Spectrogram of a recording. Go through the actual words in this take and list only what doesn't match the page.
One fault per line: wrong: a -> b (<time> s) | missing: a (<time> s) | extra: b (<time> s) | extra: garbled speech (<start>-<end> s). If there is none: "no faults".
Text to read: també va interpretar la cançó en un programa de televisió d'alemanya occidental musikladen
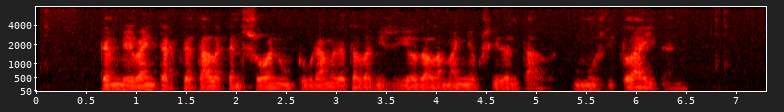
no faults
